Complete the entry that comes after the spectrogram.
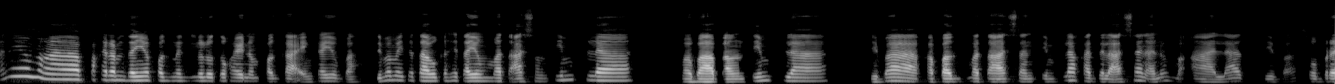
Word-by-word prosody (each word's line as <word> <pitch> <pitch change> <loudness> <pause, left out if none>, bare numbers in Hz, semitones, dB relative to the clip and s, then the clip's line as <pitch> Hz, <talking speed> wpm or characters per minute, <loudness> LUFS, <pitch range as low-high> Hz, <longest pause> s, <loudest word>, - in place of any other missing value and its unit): ano 335 - -16
yung 380 -1 +1
mga 235 -4 +5
pakiramdam 200 -3 +2
niyo 190 0 +2
'pag 180 -3 -4
nagluluto 170 -1 -5
kayo 160 -1 -2
ng 155 0 -10
pagkain, 140 -3 -4
kayo 155 +1 -5
ba? 120 -3 -14 0.2
Di 150 - -7
ba 195 - -4
may 195 - -5
tinatawag 170 -3 +3
kasi 170 +1 -10
tayong 155 -1 +2
mataas 150 -3 -3
ang 140 - -20
timpla, 190 -3 +1 0.5
mababa 130 0 +6
ang 130 - -8
timpla. 165 -3 -3 0.4
Di 125 - -8
ba 155 -1 +4
kapag 135 0 +2
mataas 130 -3 +1
ang 135 0 -8
timpla 135 +9 -5
kadalasan 135 +4 -4
ano 165 +8 -9
maalat 130 +4 -9 0.2
di 125 - -19
ba 115 - -26
sobra 135 +1 -2
160 Hz, 160 wpm, -24 LUFS, 135-185 Hz, 0.5 s, mababa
